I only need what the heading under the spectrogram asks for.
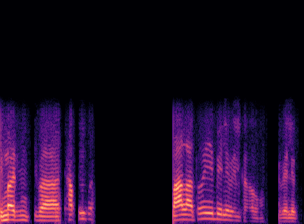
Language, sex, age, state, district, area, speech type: Bodo, male, 30-45, Assam, Kokrajhar, rural, conversation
